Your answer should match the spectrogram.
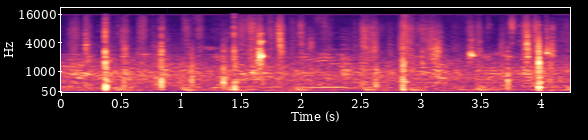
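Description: Players' sneakers scuffing and squeaking on a hard basketball court as they run, with a basketball bouncing as it is dribbled: a string of sharp knocks and a few short squeaks.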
